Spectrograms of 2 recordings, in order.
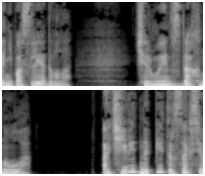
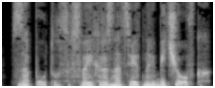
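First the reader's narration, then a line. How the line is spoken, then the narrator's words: Grumbled. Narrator (Russian): пробурчала Чермейн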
